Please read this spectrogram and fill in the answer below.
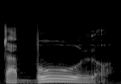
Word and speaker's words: tabulo: Em Esperanto, por causa que o acento é sempre na penúltima sílaba, é tabulo.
